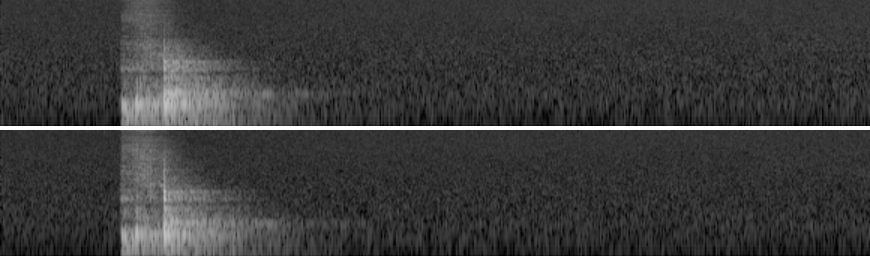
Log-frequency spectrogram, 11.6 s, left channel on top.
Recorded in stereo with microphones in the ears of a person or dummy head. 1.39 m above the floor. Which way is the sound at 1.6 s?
35° right (ahead or behind).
